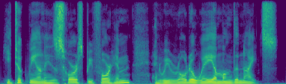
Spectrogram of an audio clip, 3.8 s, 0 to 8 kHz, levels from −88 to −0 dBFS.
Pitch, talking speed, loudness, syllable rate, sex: 130 Hz, 235 wpm, -17 LUFS, 5.9 syllables/s, male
